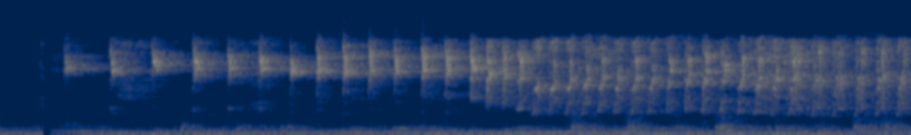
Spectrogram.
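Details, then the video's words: A female fighter lovebird opens with separate sharp high chips that speed up into a long, dense, rapid chattering ngekek trill lasting to the end. "Lovebird Singel fighter ngekek panjang"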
